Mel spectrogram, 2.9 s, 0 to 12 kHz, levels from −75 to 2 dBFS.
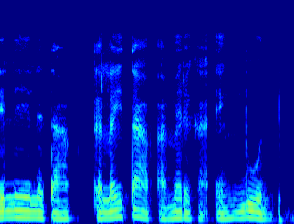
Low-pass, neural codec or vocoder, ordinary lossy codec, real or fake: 7.2 kHz; none; Opus, 64 kbps; real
